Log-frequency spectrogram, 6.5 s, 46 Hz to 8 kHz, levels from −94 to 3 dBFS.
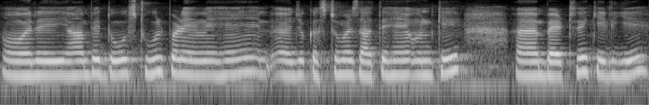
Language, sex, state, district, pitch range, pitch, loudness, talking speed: Urdu, female, Andhra Pradesh, Anantapur, 200-215 Hz, 205 Hz, -20 LUFS, 150 wpm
